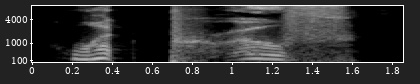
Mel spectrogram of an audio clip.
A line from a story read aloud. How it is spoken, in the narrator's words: he muttered to himself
